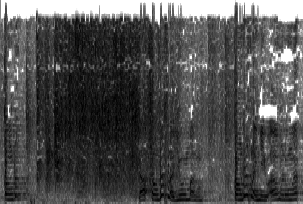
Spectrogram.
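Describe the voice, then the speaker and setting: Southern Vietnamese woman, parish testimony, halting and rambling, keeps restarting. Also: sits high, very animated, a little mellow, slight background noise. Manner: halting and rambling, with many restarts and laughs through tears. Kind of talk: spoken personal testimony.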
